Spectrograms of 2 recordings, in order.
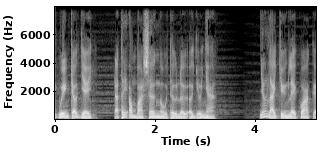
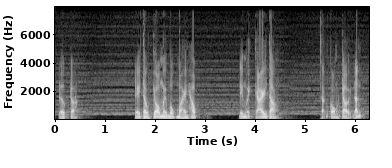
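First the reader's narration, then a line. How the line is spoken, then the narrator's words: Angry muttering. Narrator (Vietnamese): ông mặt đanh lại, miệng lẩm bẩm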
